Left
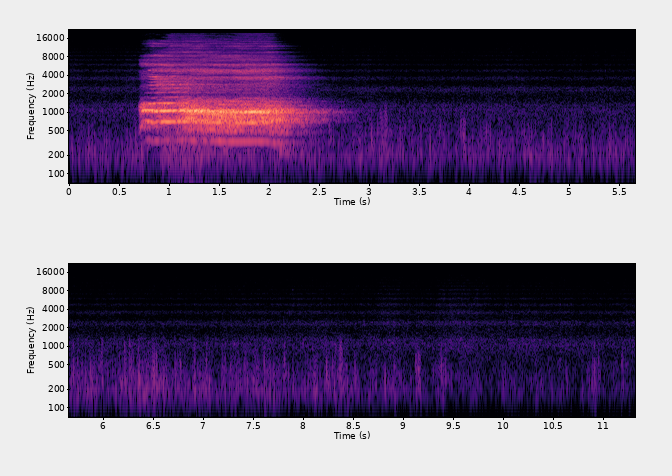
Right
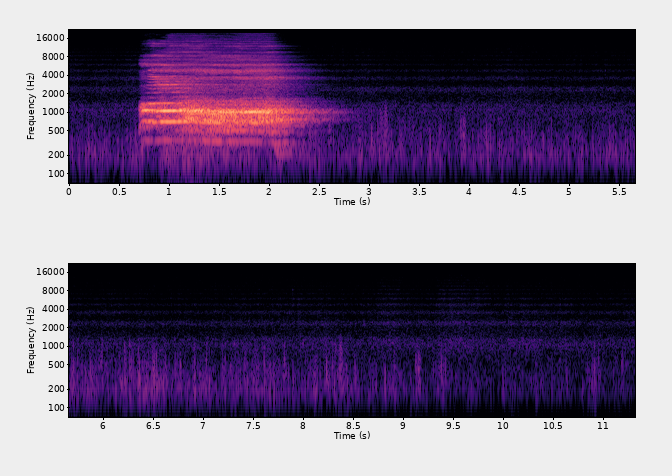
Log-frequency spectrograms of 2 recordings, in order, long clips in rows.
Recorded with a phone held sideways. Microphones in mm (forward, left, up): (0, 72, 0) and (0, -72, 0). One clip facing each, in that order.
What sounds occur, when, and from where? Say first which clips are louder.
0.7 s a scream: right 2 dB; 35° right (ahead or behind), 1.9 m; by 2.2 s 70° right (ahead or behind), 1.9 m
